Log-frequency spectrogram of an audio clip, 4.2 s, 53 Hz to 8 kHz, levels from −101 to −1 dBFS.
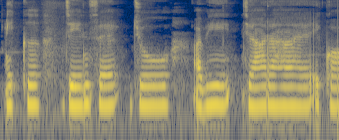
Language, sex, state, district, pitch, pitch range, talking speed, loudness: Hindi, female, Haryana, Charkhi Dadri, 180 Hz, 180-185 Hz, 140 wpm, -16 LUFS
